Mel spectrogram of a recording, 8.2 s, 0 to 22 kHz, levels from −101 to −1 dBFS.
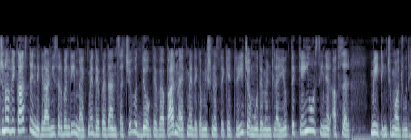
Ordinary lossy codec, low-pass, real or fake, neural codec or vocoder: none; 7.2 kHz; real; none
